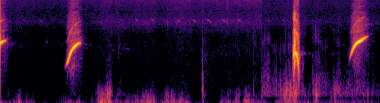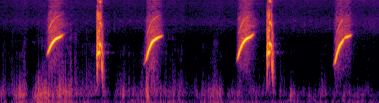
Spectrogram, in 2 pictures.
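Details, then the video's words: Grey francolin giving a series of ringing upslurred whistles, about one every second, interspersed with sharp clicks and low knocking background noise. "Teetar ki Awaz |Grey Francolin Voice"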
